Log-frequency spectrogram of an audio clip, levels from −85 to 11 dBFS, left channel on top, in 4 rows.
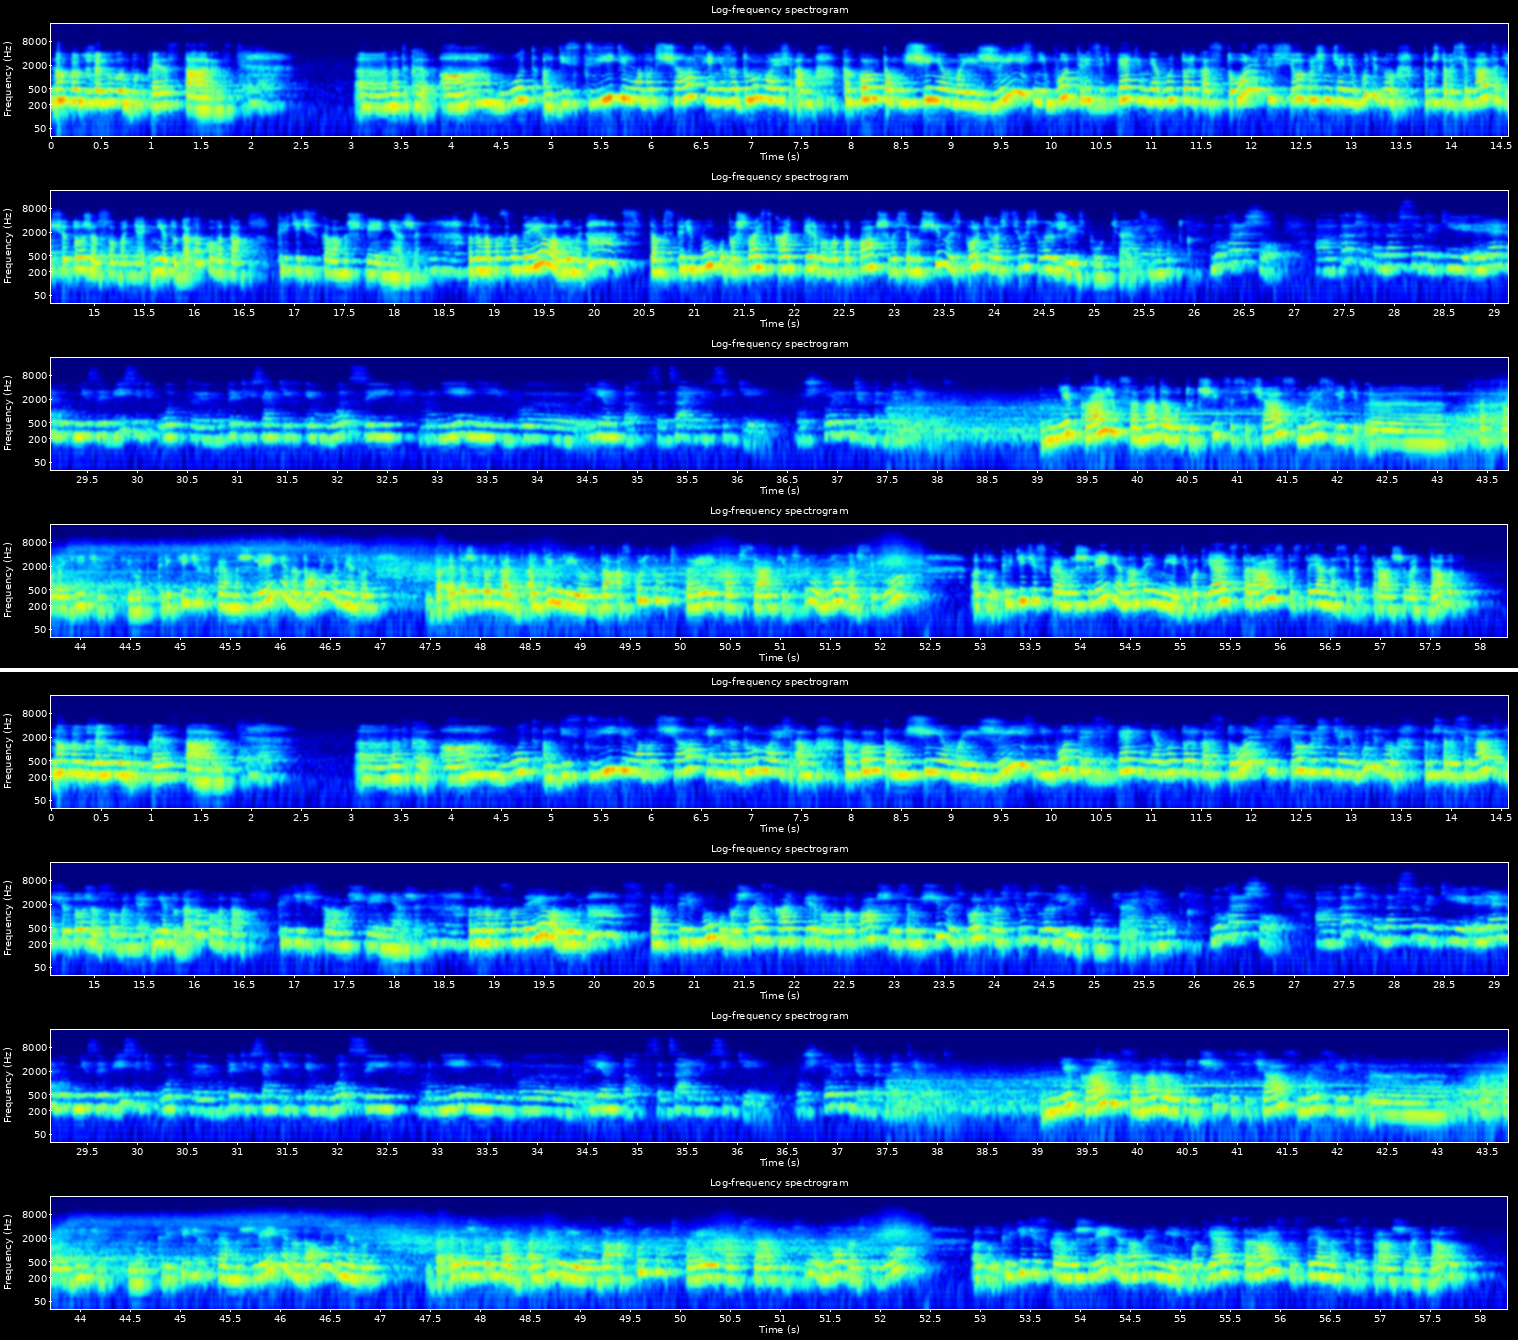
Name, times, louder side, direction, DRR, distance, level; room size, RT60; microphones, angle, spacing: voice 1, 0.0-2.3 3.0-25.8 39.0-43.1 43.4-57.8, left 3 dB, 70° left, 7 dB, 0.6 m, -25 dB
voice 2, 1.7-2.3 10.2-10.7 18.3-18.7 25.3-36.3 36.6-38.0 45.6-45.9 51.1-51.7, equal, 50° right, -4 dB, 2.4 m, -36 dB
sound 1, 37.5-52.4, left 1 dB, 10° left, 1.8 m, -39 dB
5.4 x 5.3 x 4.0 m, 0.68 s
head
